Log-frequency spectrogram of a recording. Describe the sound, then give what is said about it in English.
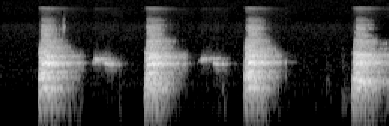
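An old dog barks at nothing, four times at an even pace, each bark loud, with short whiny squeaks slipping in between the first few barks. “Why is he barking? Because he was barking at nothing.”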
